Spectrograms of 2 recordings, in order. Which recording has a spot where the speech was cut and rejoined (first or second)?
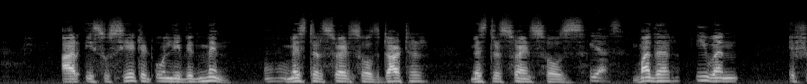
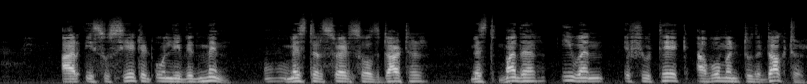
second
